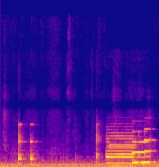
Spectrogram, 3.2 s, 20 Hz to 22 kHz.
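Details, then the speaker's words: MRI-conditional Iradimed IV infusion pump in a training demo: short key beeps, then a sustained multi-tone alarm as an entered dexmedetomidine dose exceeds the 2.55 hard limit, which cannot be overridden. "now it's saying I'm above a hard limit 2.55 so I have to get under 2.55 because I can't override a hard limit"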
